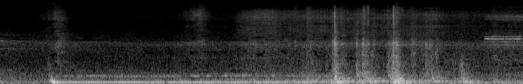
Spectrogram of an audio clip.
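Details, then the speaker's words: IFB top-load washing machine on spin with an empty tub: low motor hum, then heavy irregular thuds as the tub swings into the cabinet once speed rises; worn suspension dampers (shockers), replaced afterward. "उसके बाद में जैसे-जैसे इसकी speed बढ़ी वैसे-वैसे इसका body में लगना start हो गया। एकदम काफी तेज जैसा कस्टमर बोल रहे थे, सेम वही कंडीशन हमें इसमें मिली।"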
